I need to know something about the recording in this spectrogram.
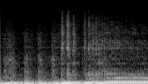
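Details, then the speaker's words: K-swapped Honda Civic project, first start after three years, in neutral, fluids filled and bled: very loud raw deep blare rising with revs then throbbing idle; no exhaust fitted, straight open pipe. "This thing has no exhaust, so it's super loud, but I mean, she's ready to go."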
